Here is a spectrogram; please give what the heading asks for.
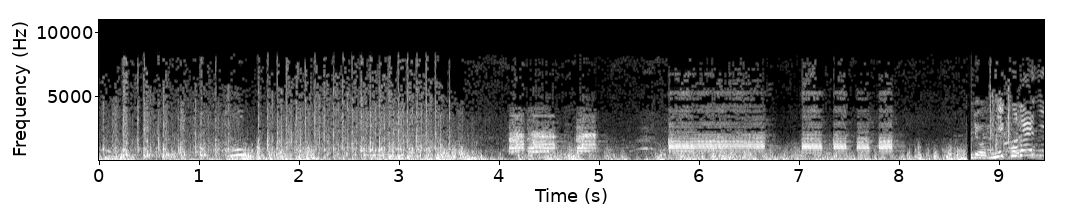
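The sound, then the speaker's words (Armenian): Gunshots fired into the air by police breaking up a street protest in the North Caucasus, rapid cracking bursts in the first part, set in loud, dense crowd noise that continues throughout. “Ջավապահները մարդկանց ցրելու համար նույնիսկ օդ են կրակել։”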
